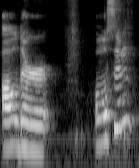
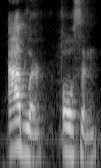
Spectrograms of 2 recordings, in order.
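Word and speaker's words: Adler-Olsen: author anywhere else uh Jesse yussi Alder Olsen Adler Olsen I've been pronouncing the name wrong for years too so sh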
